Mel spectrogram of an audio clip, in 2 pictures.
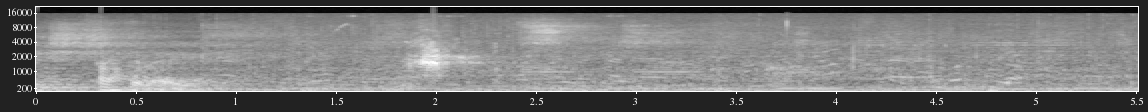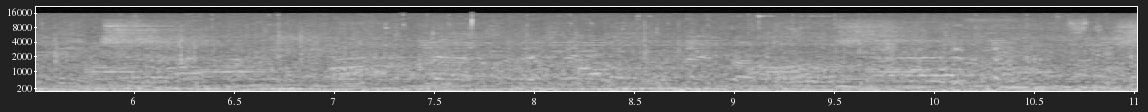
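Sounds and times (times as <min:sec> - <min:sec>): dog yipping: 0:01.8 - 0:02.5.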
